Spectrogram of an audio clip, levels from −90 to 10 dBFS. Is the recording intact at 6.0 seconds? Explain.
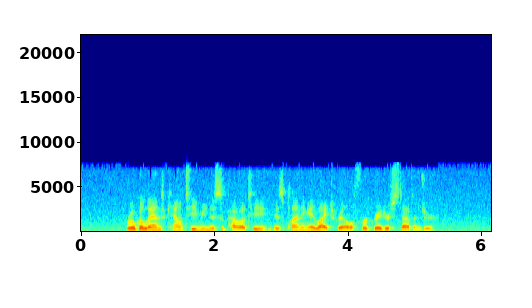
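Yes, the audio is intact at 6.0 seconds, with no fault at that moment.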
